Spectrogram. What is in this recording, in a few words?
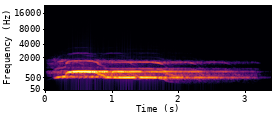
Wolf Cub Landscape Howl; Vocals; Animals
